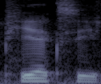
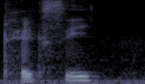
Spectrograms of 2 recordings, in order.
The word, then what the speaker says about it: PXE: I keep calling it PXE just because that's how it's spelled. But I Uh-huh. think it's pronounced Pixie.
